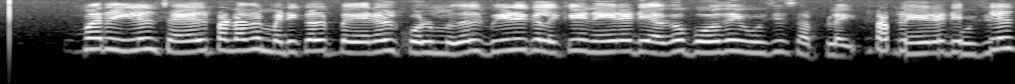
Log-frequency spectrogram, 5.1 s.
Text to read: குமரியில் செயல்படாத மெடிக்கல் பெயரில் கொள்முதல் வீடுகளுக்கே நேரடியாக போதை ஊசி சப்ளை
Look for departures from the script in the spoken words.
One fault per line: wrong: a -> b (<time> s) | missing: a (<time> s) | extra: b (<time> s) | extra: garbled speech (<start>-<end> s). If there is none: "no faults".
extra: garbled speech (4.3-5.1 s)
